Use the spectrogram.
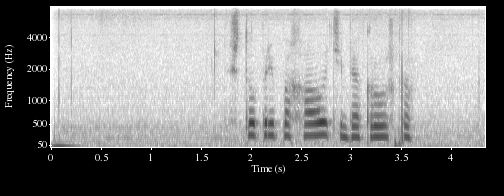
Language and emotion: Russian, neutral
